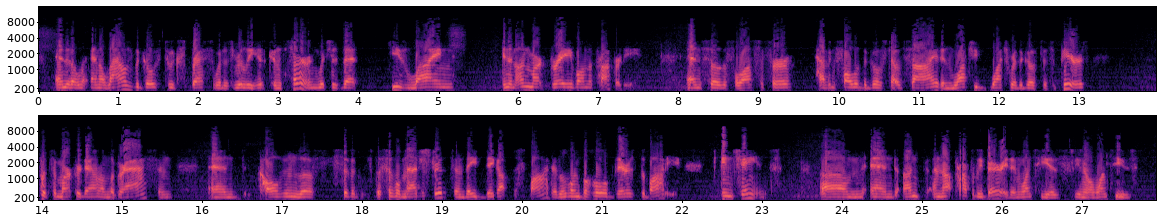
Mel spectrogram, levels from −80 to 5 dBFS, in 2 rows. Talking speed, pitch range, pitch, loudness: 185 wpm, 115-130 Hz, 125 Hz, -27 LUFS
